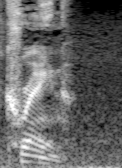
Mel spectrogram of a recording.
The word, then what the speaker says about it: Crane: no my name is crane crane crane rhymes with train and brain and sane and grain and rain and plane and the other kind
